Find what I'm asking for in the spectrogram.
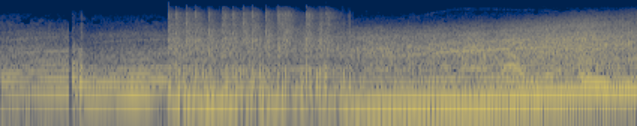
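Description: A Volkswagen rally car tears through an urban fan stage, its engine note climbing, then breaking into a loud crackling burst of rapid pops, then settling into a rising, sustained roar close by.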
